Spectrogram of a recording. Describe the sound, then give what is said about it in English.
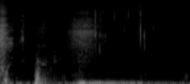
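Chewing and lip smacking while someone eats a frosted pastry with frosting inside. A few crunchy bites are followed by soft, continuous, moist chewing. “All right, everybody just close your eyes and eat it. And let's do ASMR. It's very good, guys. I'm not going to. No. Stop smacking your lips.”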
